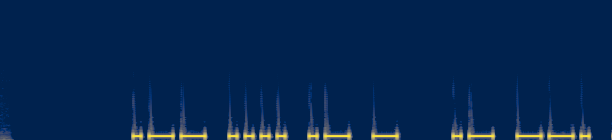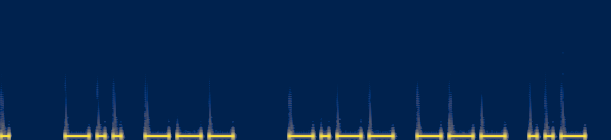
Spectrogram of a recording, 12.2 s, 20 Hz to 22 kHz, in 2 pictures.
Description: Morse code, heard as a keyed tone, about 15 wpm, 700 Hz. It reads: WHAT AGE DO YOU
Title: Sentences from Top 1000 Words - Review Part 3 - 15wpm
